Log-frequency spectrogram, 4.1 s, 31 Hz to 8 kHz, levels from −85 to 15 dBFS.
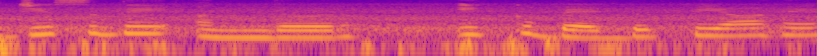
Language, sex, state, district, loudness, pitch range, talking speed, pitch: Punjabi, female, Punjab, Kapurthala, -15 LUFS, 195-260 Hz, 105 wpm, 235 Hz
